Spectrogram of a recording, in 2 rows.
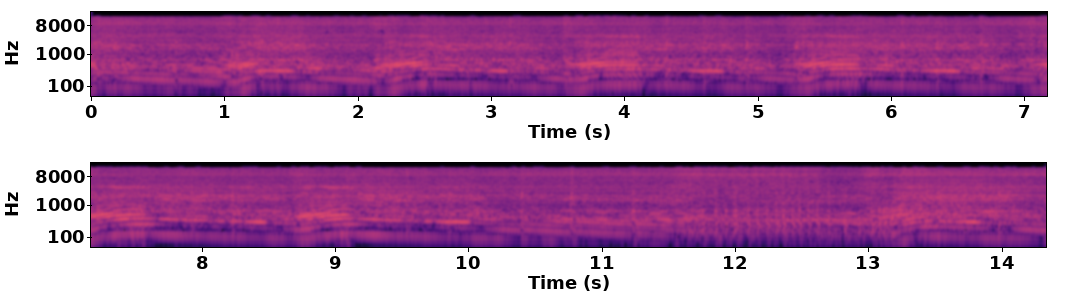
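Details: Yamaha V80 two-stroke after fixing compression leak at cylinder head (it popped at high throttle): blipped up and down about every 1.5 seconds, revs rising and falling cleanly; normal running after repair.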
